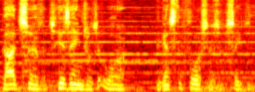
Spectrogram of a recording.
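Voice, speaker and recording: A man's voice: medium pitch, steady tone, over music, close to an everyday voice. A man playing an earnest, devout old grandfather who tells things solemnly and without hurry in an audio drama. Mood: grave warning. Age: older. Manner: solemn, unhurried storytelling. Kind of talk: full-cast audio drama acting.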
